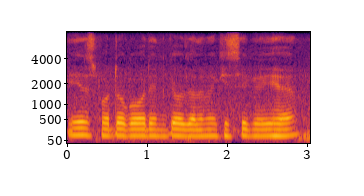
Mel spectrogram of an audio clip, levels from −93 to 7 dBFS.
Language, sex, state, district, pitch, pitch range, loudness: Hindi, male, Assam, Sonitpur, 130 Hz, 130-135 Hz, -14 LUFS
